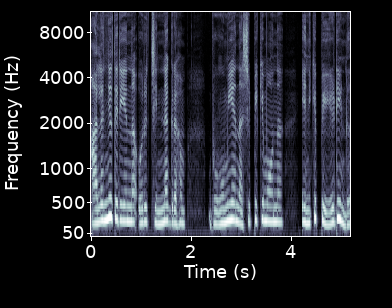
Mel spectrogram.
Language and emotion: Malayalam, fearful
